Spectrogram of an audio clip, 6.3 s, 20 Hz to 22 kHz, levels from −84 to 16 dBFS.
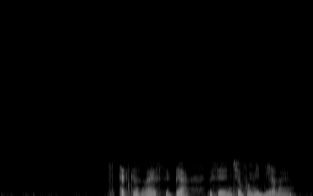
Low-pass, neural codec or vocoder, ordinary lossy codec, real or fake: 7.2 kHz; codec, 24 kHz, 0.9 kbps, WavTokenizer, medium speech release version 2; AAC, 16 kbps; fake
